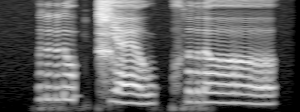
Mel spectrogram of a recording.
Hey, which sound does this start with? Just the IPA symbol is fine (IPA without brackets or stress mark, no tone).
r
